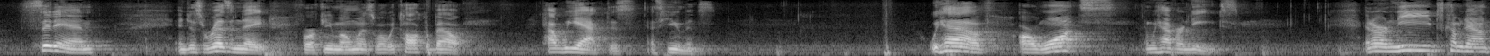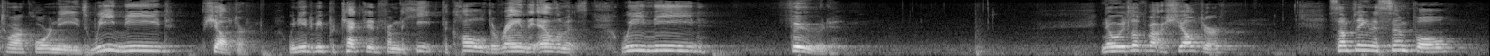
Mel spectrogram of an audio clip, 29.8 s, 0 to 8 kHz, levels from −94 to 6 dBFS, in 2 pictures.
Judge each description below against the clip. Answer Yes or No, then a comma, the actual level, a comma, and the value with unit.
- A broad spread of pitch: Yes, wide, 6.0 semitones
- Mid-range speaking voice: Yes, medium, 165 Hz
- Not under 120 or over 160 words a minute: Yes, slow, 135 wpm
